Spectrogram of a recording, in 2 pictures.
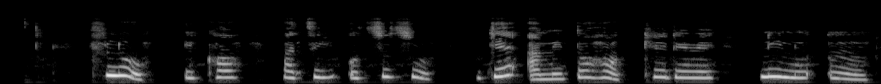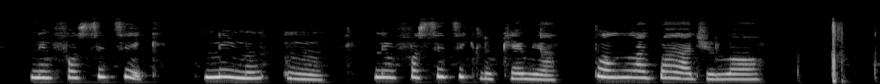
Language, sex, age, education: Yoruba, female, 15-29, tertiary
